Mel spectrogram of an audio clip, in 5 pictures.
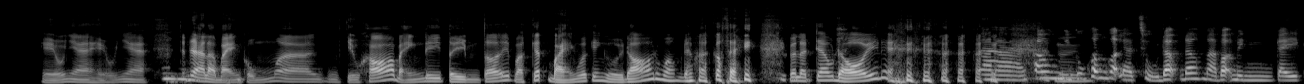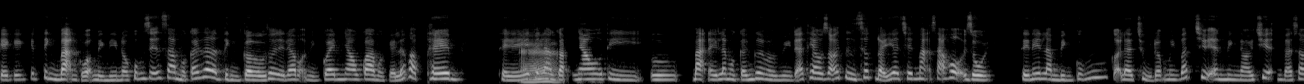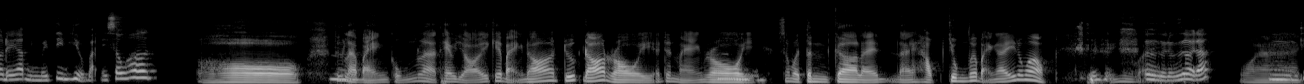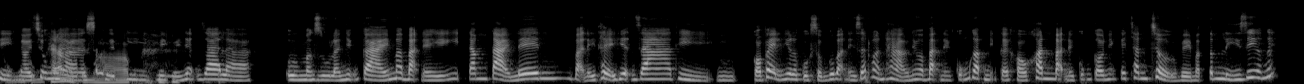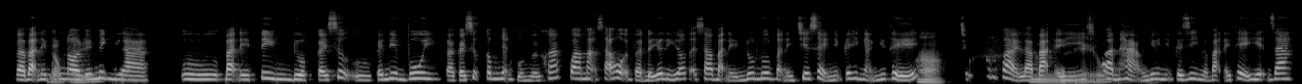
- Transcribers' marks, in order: other background noise; tapping; laugh; laughing while speaking: "mà có thể"; laughing while speaking: "nè"; laugh; laugh; laugh
- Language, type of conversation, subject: Vietnamese, podcast, Bạn làm sao để không so sánh bản thân với người khác trên mạng?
